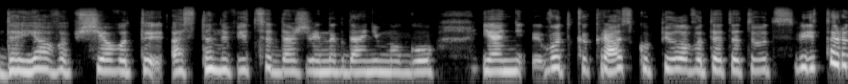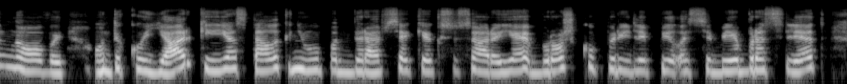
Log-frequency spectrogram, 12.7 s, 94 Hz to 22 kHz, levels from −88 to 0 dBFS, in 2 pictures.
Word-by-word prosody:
Да 225 +5 +1
я, 240 +3 +4
вообще, 230 +1 -1
вот, 220 0 -3
э, - - +1
остановиться 240 +3 0
даже 225 0 -1
иногда 215 0 0
не 220 0 -1
могу. 215 +1 -2 0.3
Я 225 0 +5
не, 225 0 +1
э, - - -6
вот 275 +4 0
как 250 -2 -8
раз 270 +6 +5
купила 250 0 -1
вот 230 0 -4
этот 230 -1 -1
вот 235 -1 -6
свитер 295 +5 +2
новый, 225 -7 +1 0.2
он 220 +1 +1
такой 250 -3 -1
яркий. 240 - +5
И 225 - -1
я 260 +1 +3
стала 235 0 0
к 250 - -15
нему 245 -2 +2
подбирать 210 -2 -1
всякие 225 0 -2
аксессуары. 220 -2 -1
Я 225 +2 +3
и - - 0
брошку 235 +7 -2
прилепила 225 -3 -4
себе, 225 0 -2
и - - +5
браслет, 240 +3 -1
230 Hz, 190 wpm, -23 LUFS, 220-245 Hz, 0.3 s, Я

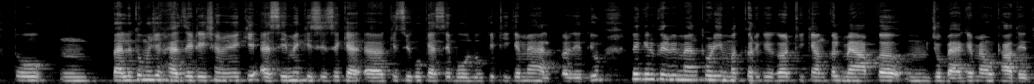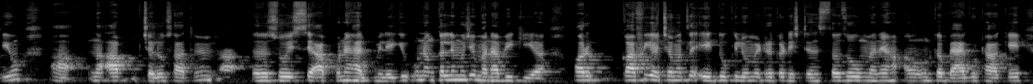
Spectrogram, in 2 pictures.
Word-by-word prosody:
तो 185 -1 +1 0.3
उम, 175 0 -4 0.3
पहले 185 0 +5
तो 215 - -1
मुझे 210 0 +3
हेजिटेशन 180 +1 +2
हुई 180 -1 -2
है 180 - 0
कि 205 +4 0
ऐसे 175 +1 +2
ही - - +1
मैं 190 0 +1
किसी 180 -1 -3
से 185 +2 -3
कै 180 -1 +2
अ, 160 0 +3
किसी 185 +1 -4
को 180 0 -4
कैसे 180 0 -1
बोल 170 0 -4
दूँ 165 - -9
कि 180 - -6
ठीक 165 -1 -15
है, 175 - +1
मैं 175 0 -2
हेल्प 155 -2 -2
कर 160 - 0
देती 155 +4 -6
हूँ, 210 0 -3 0.3
लेकिन 245 -1 +4
फिर 235 -1 +2
भी 215 - 0
मैंने 205 -1 +2
थोड़ी 205 -1 +2
हिम्मत 185 -2 -2
करके 180 -1 -3
कहा, 185 +1 +3
ठीक 180 +1 -17
है 180 - +3
अंकल 180 +2 -4
मैं 175 -1 +5
आपका 170 +2 +3
उम, 170 -1 -4 0.2
जो 175 - +1
बैग 150 +1 +2
है 180 - +2
मैं 175 - -1
उठा 165 -1 +1
देती 155 +3 -3
हूँ, 220 +4 -2 0.3
अ, 160 -3 -1 0.3
ना - - 0
आप 180 0 0
चलो 165 0 +1
साथ 165 +1 -2
में 195 - -8
अ, 175 -1 -1
सो, 180 -1 +3
इससे 180 +1 +3
आपको 170 +2 -2
ना 190 0 +2
हेल्प 170 -1 +4
मिलेगी। 160 +2 -1
उन 200 +2 -4
अंकल 200 +1 +1
ने 210 - +4
मुझे 210 +1 +3
मना 175 0 +4
भी 180 - +2
किया 150 -1 0 0.3
और 195 0 +5 0.3
काफ़ी 195 +2 +4
अच्छा 195 0 +2
मतलब 190 +1 -2
1-2 180 +1 +1
किलोमीटर 175 -1 -1
का - - +4
डिस्टेंस 165 -1 -4
था 175 - +4
तो 180 0 +1
मैंने 170 +1 +1
ह 170 - -1
अ, 170 - -9
उनका 170 +1 0
बैग 150 +2 +4
उठा 165 -2 0
के 170 0 +2
180 Hz, 250 wpm, -22 LUFS, 170-190 Hz, 0.3 s, पहले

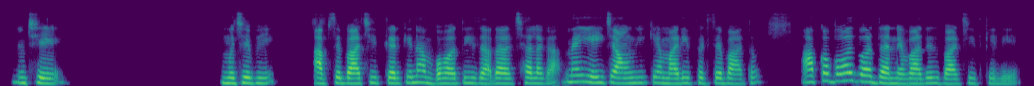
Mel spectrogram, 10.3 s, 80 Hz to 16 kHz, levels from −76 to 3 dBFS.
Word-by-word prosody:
जी। 230 -1 -1 1.6
मुझे 220 +1 +3
भी 220 0 -4 0.4
आपसे 215 +1 +3
बातचीत 215 +1 +3
करके 220 +1 +2
ना 245 0 +1
बहुत 210 +1 +2
ही 225 -1 -2
ज़्यादा 210 0 +3
अच्छा 210 +2 -1
लगा। 210 -1 -2
मैं 270 0 -2
यही 240 -3 0
चाहूँगी 225 0 +1
कि 235 -1 -5
हमारी 215 0 +1
फ़िर 220 -1 -4
से 215 +1 -1
बात 205 +1 -2
हो। 235 - -11 0.5
आपका 290 +4 +2
बहुत-बहुत 295 -3 +2
धन्यवाद 210 -2 +1
इस 225 0 -1
बातचीत 200 +1 -2
के - - -6
लिए। 100 +2 -9
220 Hz, 160 wpm, -20 LUFS, 210-235 Hz, 1.6 s, मुझे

